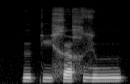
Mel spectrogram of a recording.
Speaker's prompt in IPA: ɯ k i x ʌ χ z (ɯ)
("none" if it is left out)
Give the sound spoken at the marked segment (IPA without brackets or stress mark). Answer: u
